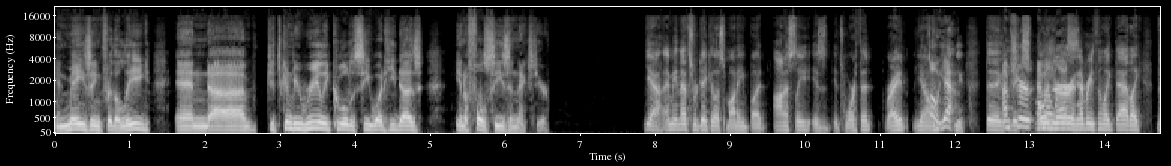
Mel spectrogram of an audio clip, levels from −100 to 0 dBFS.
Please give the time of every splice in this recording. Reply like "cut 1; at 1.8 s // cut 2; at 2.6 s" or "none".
none

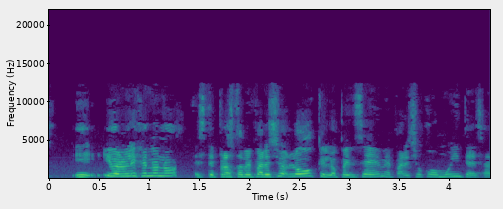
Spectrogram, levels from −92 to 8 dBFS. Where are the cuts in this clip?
cut 1; at 1.3 s

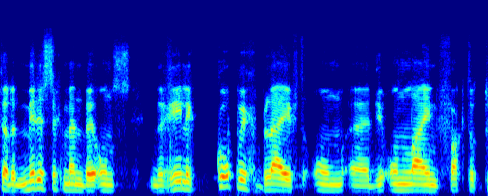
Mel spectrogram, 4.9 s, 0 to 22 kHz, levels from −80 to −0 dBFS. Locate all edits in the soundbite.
cut 1; at 1.4 s

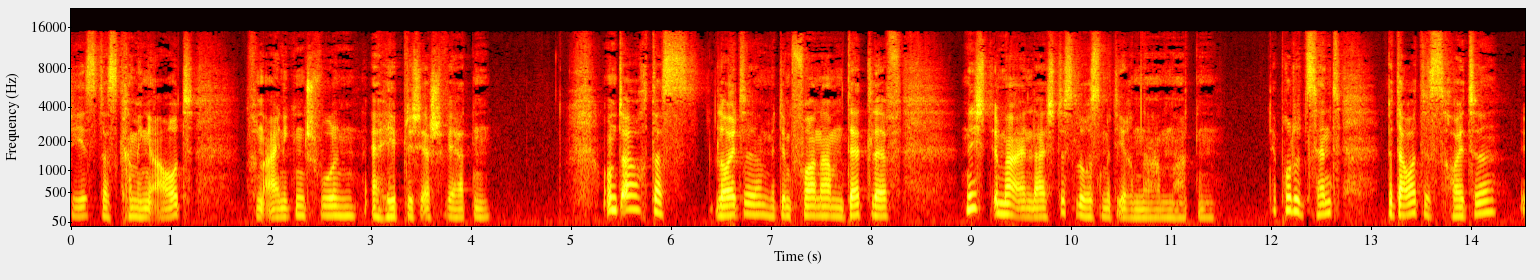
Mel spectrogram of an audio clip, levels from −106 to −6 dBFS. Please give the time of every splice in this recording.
cut 1; at 11.9 s

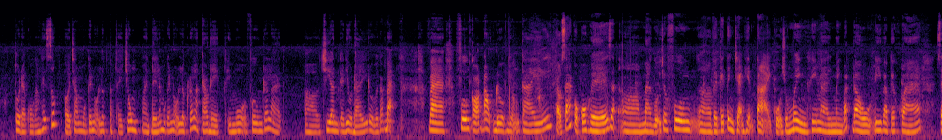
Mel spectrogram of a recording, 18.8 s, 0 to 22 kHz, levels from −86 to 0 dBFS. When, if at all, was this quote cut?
none

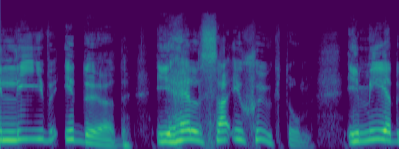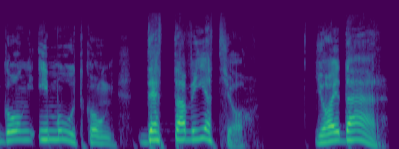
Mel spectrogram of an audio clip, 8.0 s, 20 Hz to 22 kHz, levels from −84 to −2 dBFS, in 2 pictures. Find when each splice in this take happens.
none

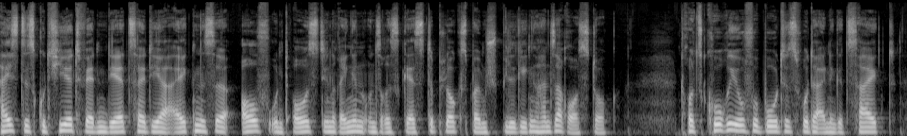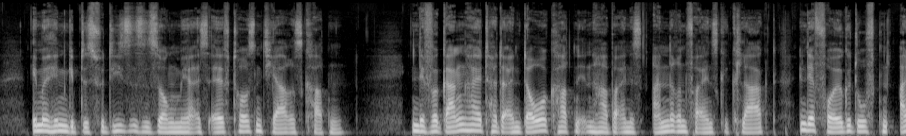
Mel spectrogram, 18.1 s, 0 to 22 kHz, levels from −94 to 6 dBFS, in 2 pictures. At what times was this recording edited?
cut 1; at 9.3 s // cut 2; at 17.0 s

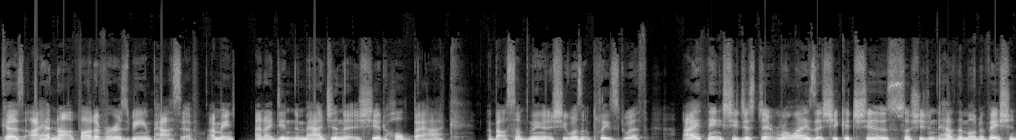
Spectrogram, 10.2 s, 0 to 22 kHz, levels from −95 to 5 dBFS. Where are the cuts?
cut 1; at 2.3 s

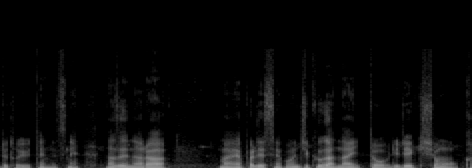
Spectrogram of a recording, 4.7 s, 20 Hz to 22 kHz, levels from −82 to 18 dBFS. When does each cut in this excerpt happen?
cut 1; at 0.9 s

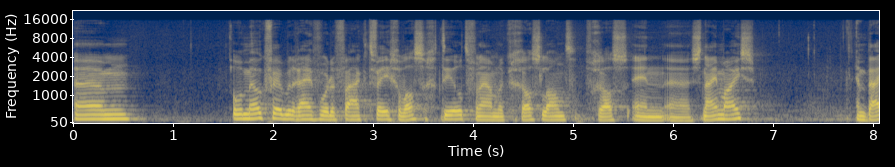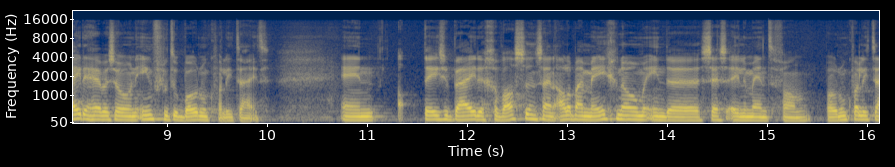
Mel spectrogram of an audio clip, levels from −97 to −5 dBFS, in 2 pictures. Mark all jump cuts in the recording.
none

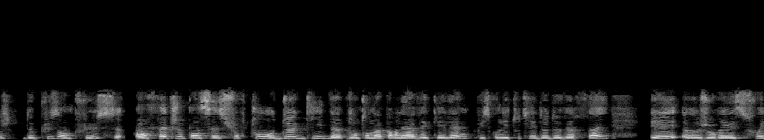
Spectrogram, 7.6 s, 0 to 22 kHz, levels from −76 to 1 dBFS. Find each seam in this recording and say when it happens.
cut 1; at 1.2 s

